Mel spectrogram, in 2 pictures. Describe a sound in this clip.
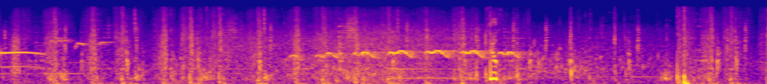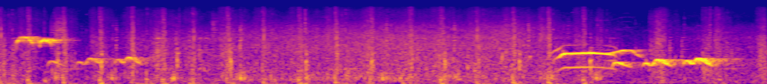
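Quick footsteps patter over soft ground.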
